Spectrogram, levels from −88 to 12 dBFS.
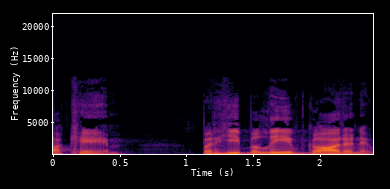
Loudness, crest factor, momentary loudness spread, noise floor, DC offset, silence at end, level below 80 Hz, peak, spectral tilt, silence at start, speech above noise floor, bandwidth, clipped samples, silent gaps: -25 LUFS; 18 dB; 10 LU; -68 dBFS; under 0.1%; 0 s; -50 dBFS; -8 dBFS; -6.5 dB/octave; 0 s; 43 dB; 11 kHz; under 0.1%; none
